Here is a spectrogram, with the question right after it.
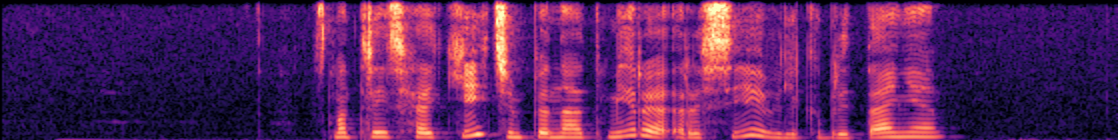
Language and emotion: Russian, neutral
